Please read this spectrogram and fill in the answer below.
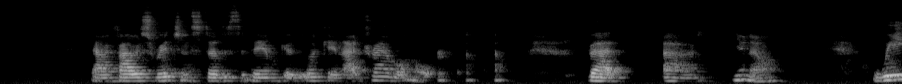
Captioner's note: laughs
